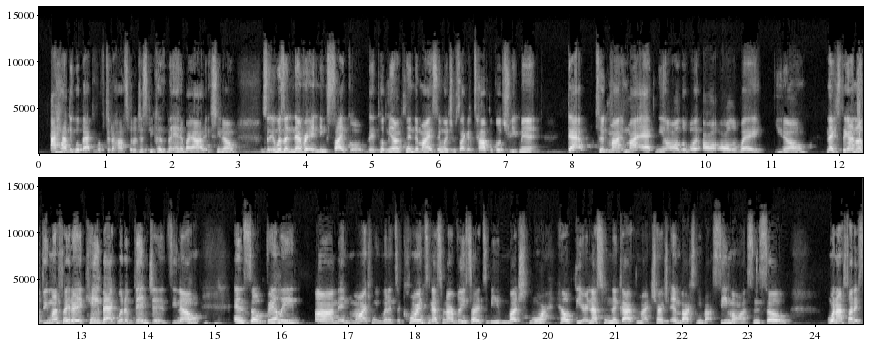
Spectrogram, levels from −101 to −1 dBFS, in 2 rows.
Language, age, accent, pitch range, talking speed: English, 20-39, American, 175-240 Hz, 245 wpm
